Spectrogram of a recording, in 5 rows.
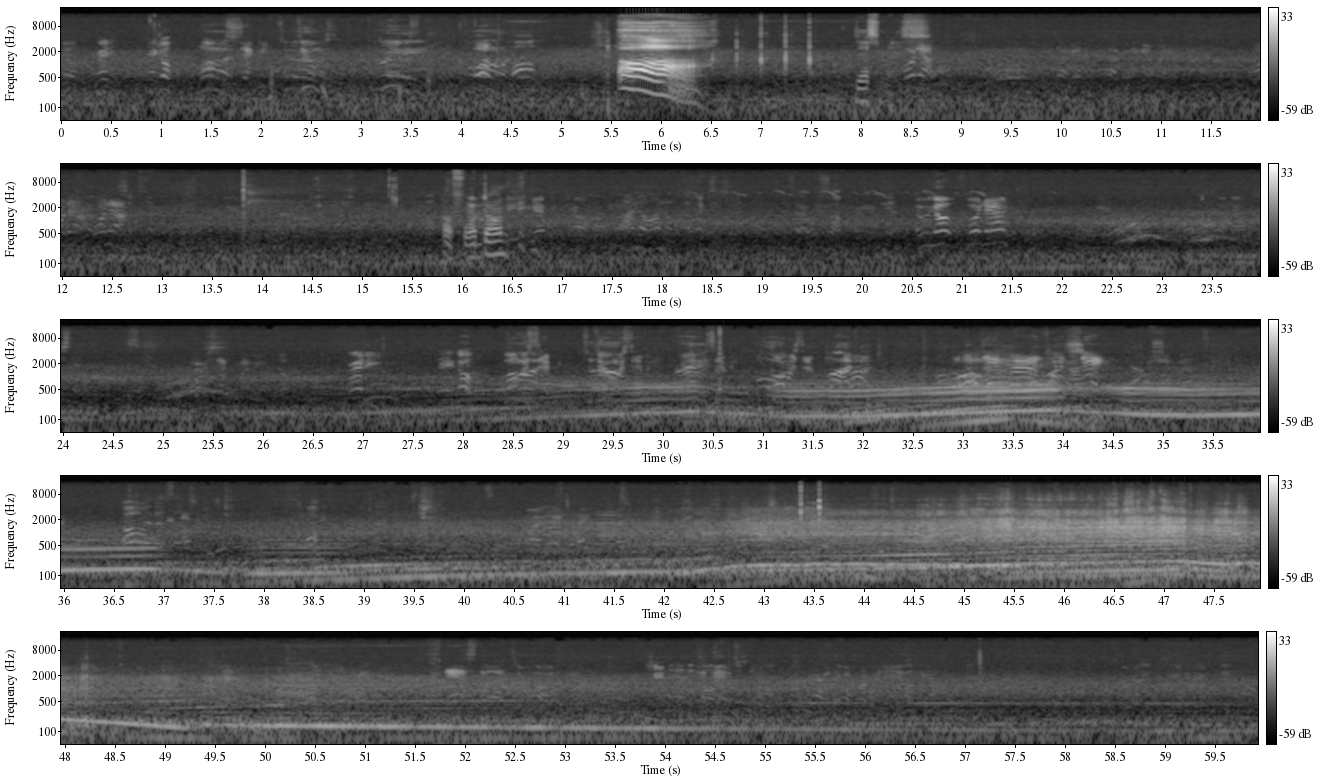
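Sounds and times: vehicle engines passing: 0:00.0 - 0:59.9.

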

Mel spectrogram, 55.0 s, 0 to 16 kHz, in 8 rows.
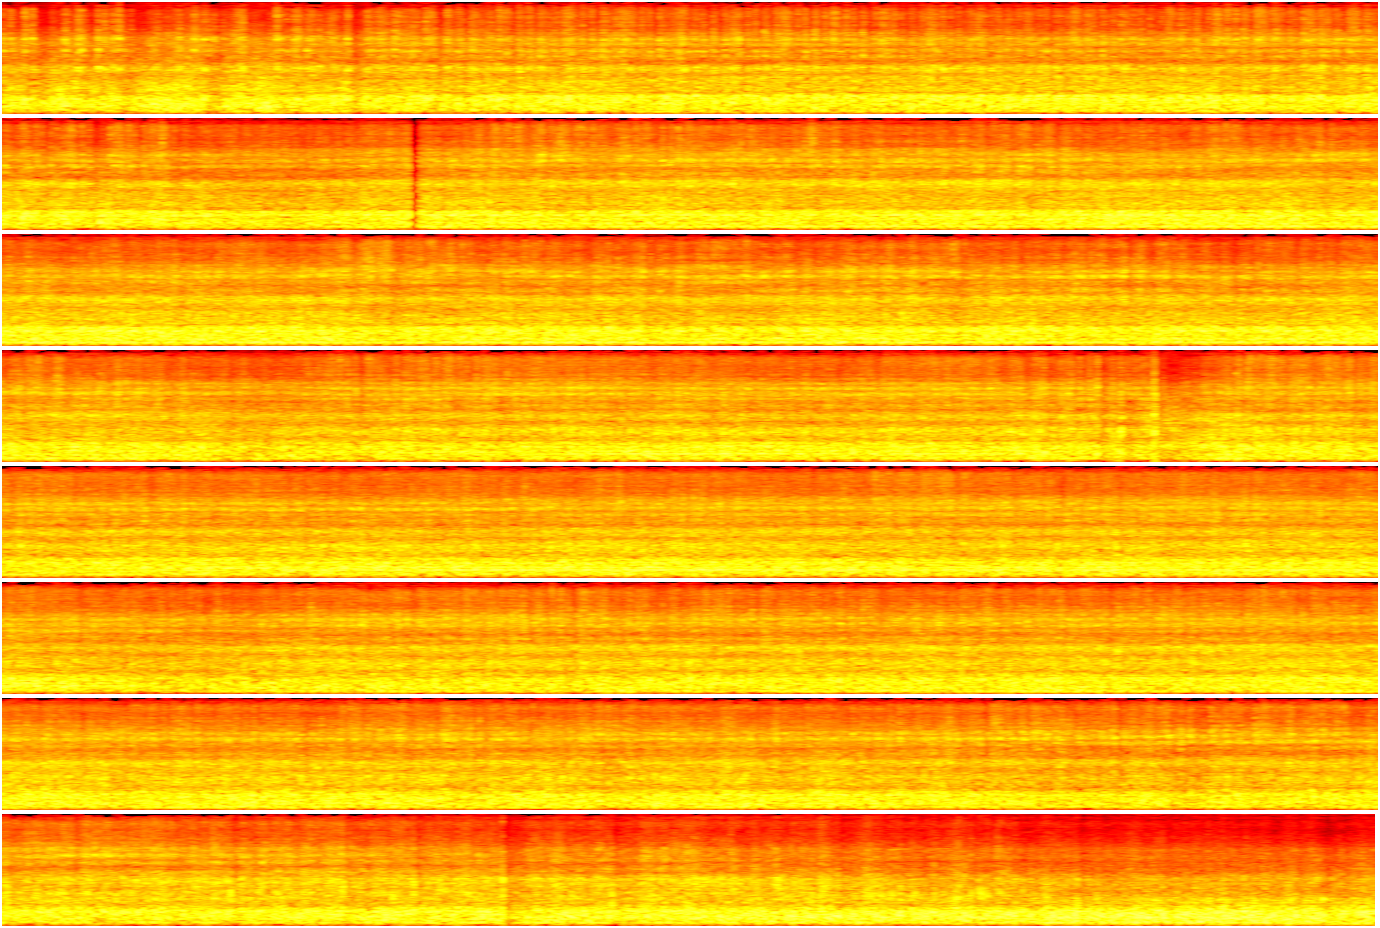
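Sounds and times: propeller plane engines droning: 0:00.0 - 0:55.0.

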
